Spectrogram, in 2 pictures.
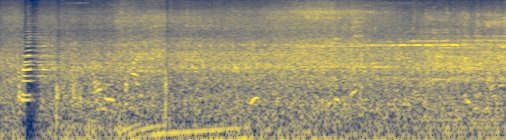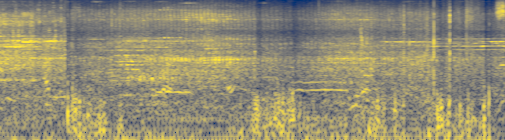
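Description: Busy city street traffic with car horns honking, mixed with people's voices.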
